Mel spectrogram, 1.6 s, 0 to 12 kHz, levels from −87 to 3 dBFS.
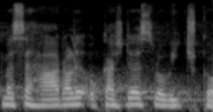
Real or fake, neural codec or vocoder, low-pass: fake; vocoder, 44.1 kHz, 128 mel bands every 256 samples, BigVGAN v2; 10.8 kHz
